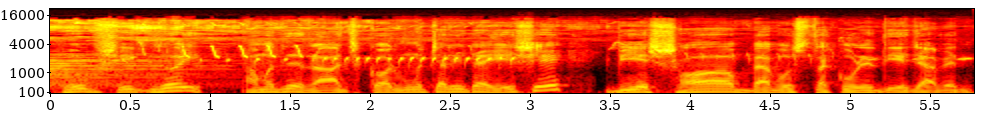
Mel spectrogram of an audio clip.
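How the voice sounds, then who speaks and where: An actor playing a deferential royal minister in a fairy-tale drama, speaking politely and formally. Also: male voice, medium pitch, lightly acted. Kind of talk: Bengali fairy-tale audio drama acting.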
